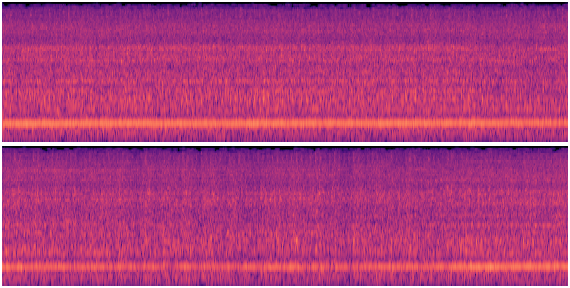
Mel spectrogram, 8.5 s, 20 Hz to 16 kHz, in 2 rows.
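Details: Saab 9-5 running on E85, turbo about 10,000 km old, engine not fully cold at roughly 30°C; steady high thin whine over a hissy idle, holding pitch and creeping up slightly; source of the whine unknown.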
